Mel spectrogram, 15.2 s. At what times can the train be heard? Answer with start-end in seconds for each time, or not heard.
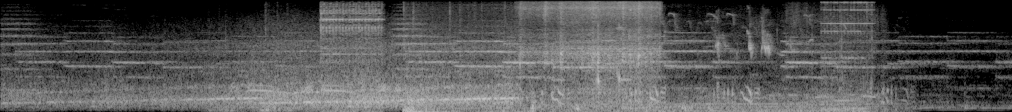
0.0-9.9.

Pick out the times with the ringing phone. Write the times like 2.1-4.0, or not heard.
4.8-5.8, 12.3-13.2.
